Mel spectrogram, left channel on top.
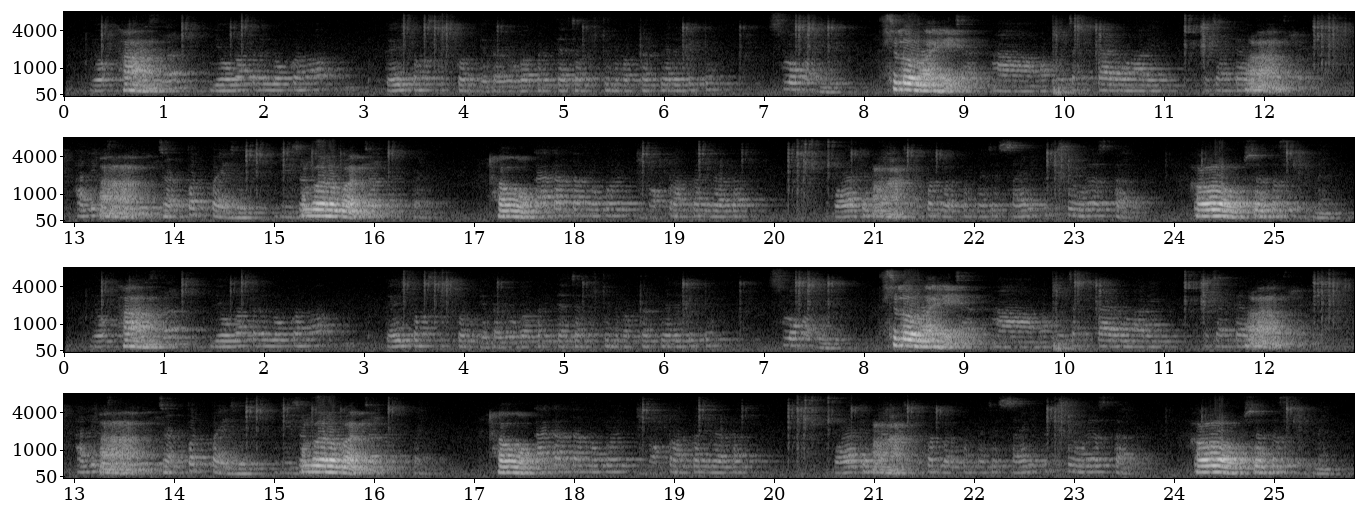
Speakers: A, on the left (about 85°); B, on the right (about 20°).
A: <unintelligible>
B: हां
A: काय असत योगाकडे लोक ना गैरसमज खूप करून घेता योगाकडे त्याच्या दृष्टीने बघ तर <unintelligible> स्लो आहे
B: स्लो
A: मग काय
B: आहे
A: त्याच्या- हां मग त्याच्याने काय होणार आहे त्याच्याने काय
B: हां
A: होणारच नाही हल्ली कसं
B: हां
A: पाहिजे झटपट पाहिजे रिझल्ट
B: बरोबर
A: सगळ्यांना झटपट पाहिजे
B: हो
A: मग काय करतात लोक डॉक्टरांकडे जातात गोळ्या घेतात
B: हां
A: झटपट <inaudible> त्याचे साईड इफेक्टस एवढे असतात ते
B: हो
A: कोणी लक्षातच
B: खूप
A: घेत नाही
